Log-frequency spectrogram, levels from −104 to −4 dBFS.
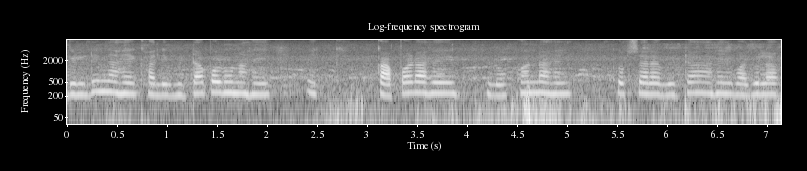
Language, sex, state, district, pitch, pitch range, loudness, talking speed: Marathi, female, Maharashtra, Washim, 240 Hz, 230-250 Hz, -20 LUFS, 145 wpm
